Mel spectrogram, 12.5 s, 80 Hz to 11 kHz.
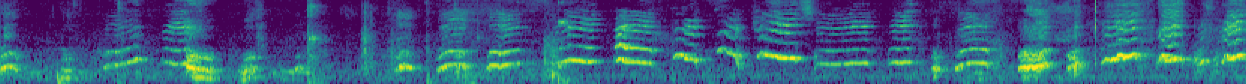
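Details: Male F1b Goldendoodle puppies, about five and a half weeks old, crying in the background while female littermates play with children indoors: rapid high whimpers and yips, some rising then falling, repeated nearly continuously.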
